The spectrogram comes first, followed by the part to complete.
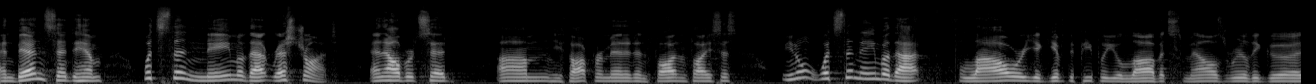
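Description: At a moderate pace, a man with a high voice speaks with ordinary pitch variation. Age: 60s. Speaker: pastor. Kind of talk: sermon. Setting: church. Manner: humorous, self-deprecating.

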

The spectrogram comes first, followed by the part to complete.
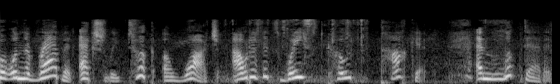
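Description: A woman speaks at a moderate pace in a high, animated voice with very wide pitch swings, over noticeable background noise. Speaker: audiobook narrator. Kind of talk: dramatic audiobook narration, storybook reading. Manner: expressive, storytelling pace, animated.

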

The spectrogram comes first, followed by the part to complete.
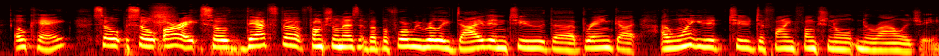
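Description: A woman talks in a plain, everyday voice at medium pitch and a moderate pace. Her pitch varies in an ordinary way, and the background is quiet. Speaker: radio host. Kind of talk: radio interview. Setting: studio.

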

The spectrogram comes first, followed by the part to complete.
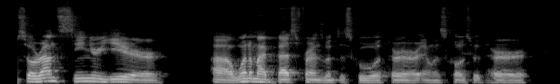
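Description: At a moderate pace, a man uses a normal speaking voice, fairly low in pitch with ordinary pitch variation. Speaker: former college basketball player. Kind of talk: casual chat.

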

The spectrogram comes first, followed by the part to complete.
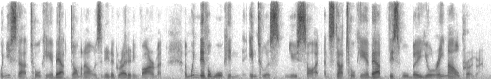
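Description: With an Australian accent, a man speaks at a medium pitch and a moderate pace, his intonation lively. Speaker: guest co-host. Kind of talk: casual chat. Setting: remote call, early morning.

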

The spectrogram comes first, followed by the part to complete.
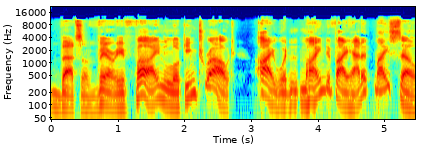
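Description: A man uses a put-on character voice that is rumbling, at a medium pitch. He speaks at a fairly slow pace. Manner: gruff, teasing.

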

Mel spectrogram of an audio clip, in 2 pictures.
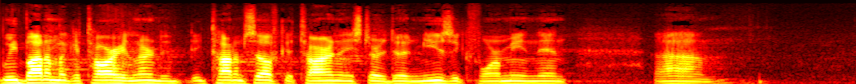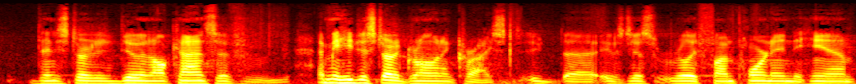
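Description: A man with an unremarkable speaking voice of medium pitch talks at a fairly quick pace in an American accent, his intonation fairly even. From Texas. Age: 60s. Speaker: former church elder. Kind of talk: onstage interview. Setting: church stage with audience.

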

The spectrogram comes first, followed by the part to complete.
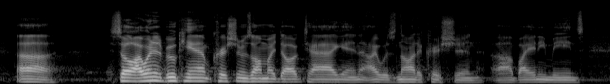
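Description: On a very clean recording with a silent background, a man in an unremarkable speaking voice talks fairly quickly at a medium pitch, with ordinary pitch variation and big swings in loudness. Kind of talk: testimony, personal conversion story told in a casual tone. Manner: casual, wry, with laughs.

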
